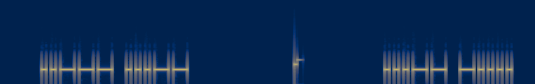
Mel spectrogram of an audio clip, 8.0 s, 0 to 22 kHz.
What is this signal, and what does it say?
Morse code, heard as a keyed tone, about 17 wpm, 700 Hz. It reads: 23 36
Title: Numbers - 2-Digit 17wpm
